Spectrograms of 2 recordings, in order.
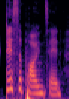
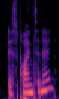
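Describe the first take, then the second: First: Disappointing. declared with a falling tune, louder; emphatic. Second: Disappointing? asked with a rising tune, softer; questioning. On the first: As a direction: land it firmly as the verdict. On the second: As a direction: echo it back as a question. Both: Shown as a demonstration.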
